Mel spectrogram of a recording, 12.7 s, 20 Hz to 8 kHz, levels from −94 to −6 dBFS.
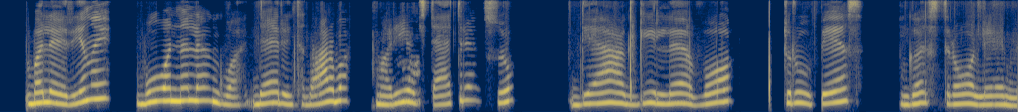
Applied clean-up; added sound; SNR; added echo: none; none; none; none.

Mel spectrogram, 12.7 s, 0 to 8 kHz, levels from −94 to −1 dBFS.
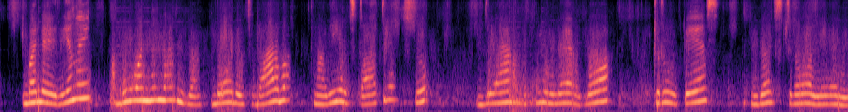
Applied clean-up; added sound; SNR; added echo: neural separator model SepFormer DNS4.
